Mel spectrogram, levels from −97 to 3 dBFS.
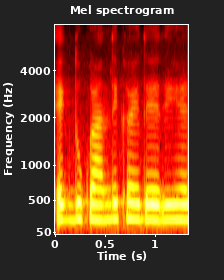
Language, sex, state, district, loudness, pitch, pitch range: Hindi, female, Chhattisgarh, Sarguja, -12 LUFS, 225 Hz, 220-230 Hz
